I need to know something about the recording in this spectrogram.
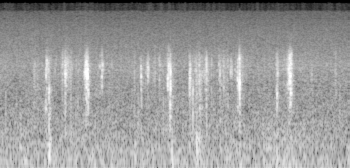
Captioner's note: cards rustling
